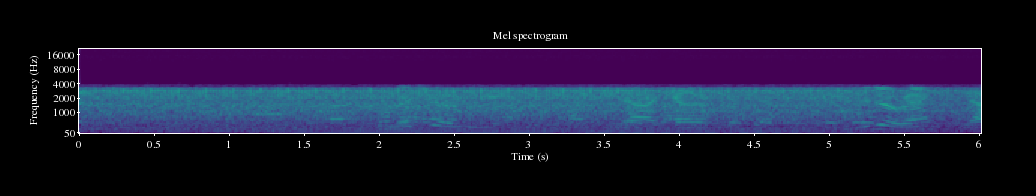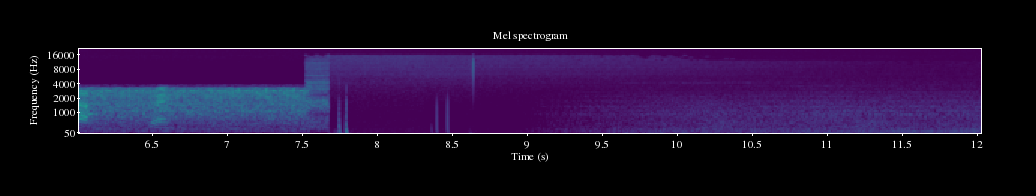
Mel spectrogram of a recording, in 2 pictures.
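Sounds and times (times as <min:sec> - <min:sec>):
vehicle engine idling: 0:00.0 - 0:07.6
street noise: 0:00.0 - 0:07.8, 0:09.2 - 0:12.0.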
